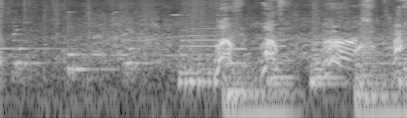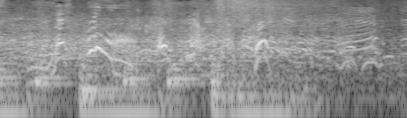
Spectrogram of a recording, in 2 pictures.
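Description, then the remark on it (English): A person barks like a dog in a rapid series of loud woofs and yips, mixed with snickering laughter throughout. “You will do whatever I say. Bark like dog.”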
